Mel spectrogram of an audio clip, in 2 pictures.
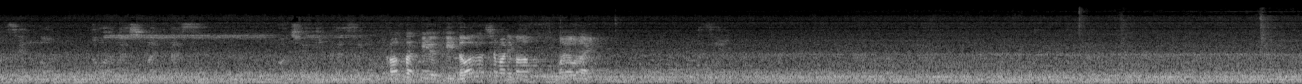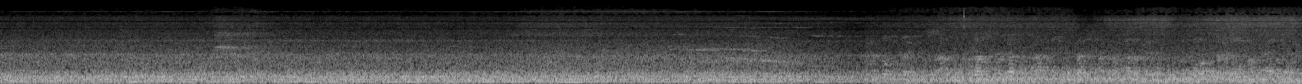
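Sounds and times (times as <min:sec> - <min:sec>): idling train hum and rumble: 0:00.0 - 0:26.0
train doors closing: 0:10.0 - 0:16.8, 0:18.1 - 0:26.0.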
